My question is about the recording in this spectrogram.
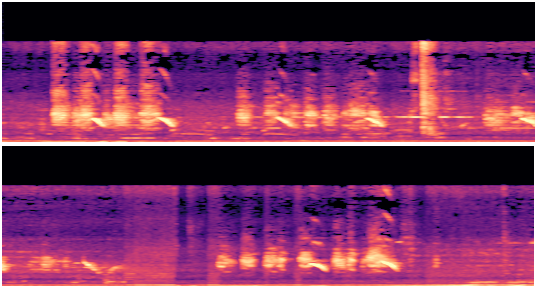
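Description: Birds chirping repeatedly with short, falling calls over the low hum of an electric multiple-unit (EMU) local train approaching, its rumble building near the end as the coaches draw alongside.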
